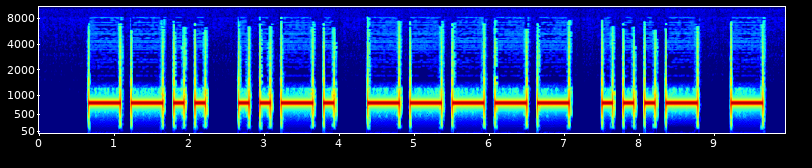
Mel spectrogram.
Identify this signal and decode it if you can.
Morse code, heard as a keyed tone, about 8 wpm, 800 Hz. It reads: ZF0VT
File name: LEZIONI / 7 GF9Z / 7 GF9Z 8wpm 3213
